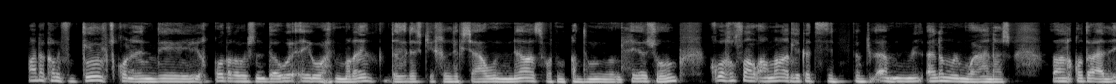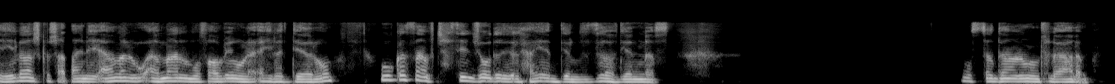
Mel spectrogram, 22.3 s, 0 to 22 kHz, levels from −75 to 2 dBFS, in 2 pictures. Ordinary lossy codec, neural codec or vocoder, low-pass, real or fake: none; codec, 16 kHz, 2 kbps, FreqCodec, larger model; 7.2 kHz; fake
